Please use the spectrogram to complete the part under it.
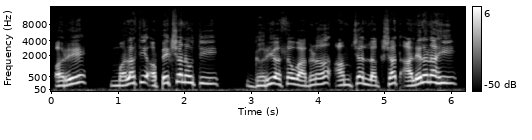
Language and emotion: Marathi, surprised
